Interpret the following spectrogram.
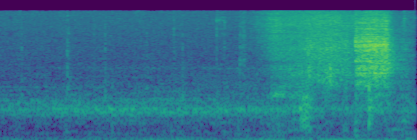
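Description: A plastic Helix circle maker sliding across a paper journal page, heard as a brief scraping rustle about one and a half seconds in.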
